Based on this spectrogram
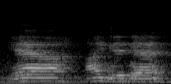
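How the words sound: It is said sheepishly.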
